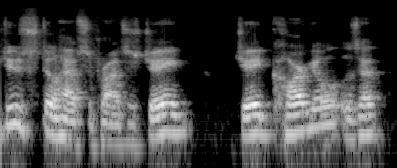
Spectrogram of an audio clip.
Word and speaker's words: Jade Cargill: is is you do still have surprises Jade Jade Cargill is that how you pronounce it yes just just showed up at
